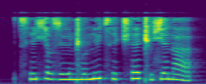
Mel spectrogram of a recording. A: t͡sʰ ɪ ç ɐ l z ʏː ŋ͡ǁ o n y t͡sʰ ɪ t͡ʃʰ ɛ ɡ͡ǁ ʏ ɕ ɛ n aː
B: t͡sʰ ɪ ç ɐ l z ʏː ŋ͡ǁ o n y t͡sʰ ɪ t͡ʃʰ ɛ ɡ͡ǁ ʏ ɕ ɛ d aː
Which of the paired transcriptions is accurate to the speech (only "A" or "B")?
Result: A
